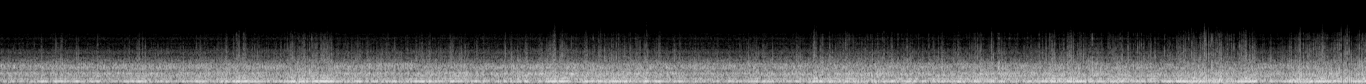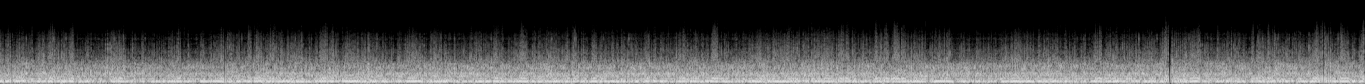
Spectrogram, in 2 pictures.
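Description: Wind rushes steadily past the microphone.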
